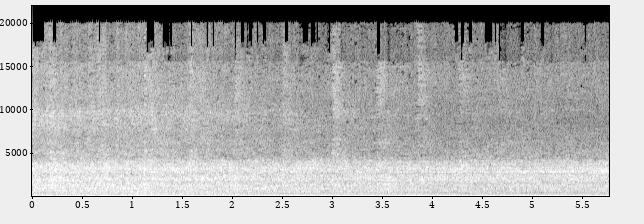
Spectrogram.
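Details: Tractor just after tune-up (oil and filter, hydraulic fluid and filter, spark plugs, O-ring, air filters): steady, even low engine drone with constant tone and no knocks or misses; runs smoothly.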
